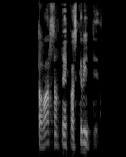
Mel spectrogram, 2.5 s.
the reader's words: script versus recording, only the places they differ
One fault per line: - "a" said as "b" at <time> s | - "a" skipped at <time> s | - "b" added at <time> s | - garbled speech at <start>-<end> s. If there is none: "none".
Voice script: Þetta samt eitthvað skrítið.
- "var" added at 0.9 s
